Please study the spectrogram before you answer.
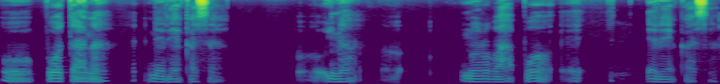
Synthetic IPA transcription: o̰po̞tana | neɾeakasa̰ | o̰ʔina | noɾoβapoe | eɾekasa

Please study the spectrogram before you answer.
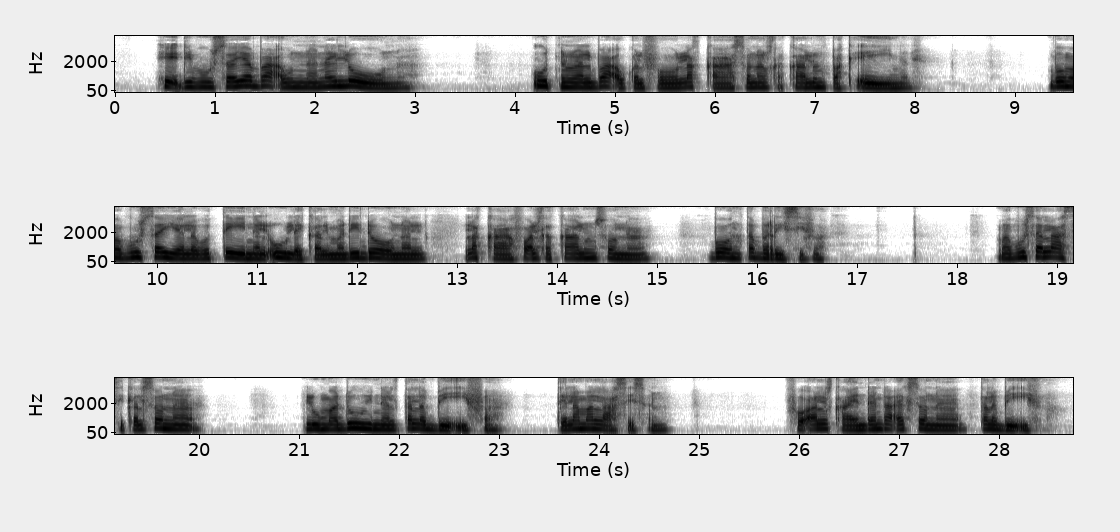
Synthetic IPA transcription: hedibusaijaba̰ʔunanailona | ut̪unlalbaʔukalfɔlakasɔnalkakalunpakɛenal | bɔmabusaijalabɔt̪enalʔulɛkalmadidɔnalː | akafalkakalunsɔna | bɔnt̪abaɾisifa | mʔabusalasikalsɔna | lumaduinalt̪alabeʔḭfa | t̪ɛlamalasḭsɔn | fɔʔalkaɛndandaʔɛksɔnat̪alabeʔḭfḁ

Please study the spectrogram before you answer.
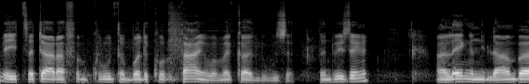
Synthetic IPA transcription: met̪i̥saʈ͡ʂiaɾafamikuɾut̪aŋbalekoɾut̪aɲwamajkaluzəz̥aniwezaɲə | alajŋənilambə

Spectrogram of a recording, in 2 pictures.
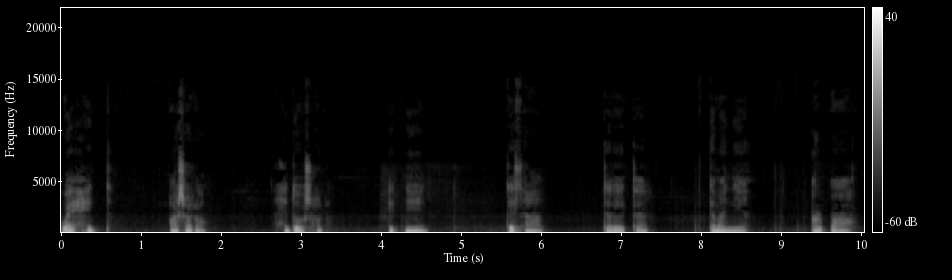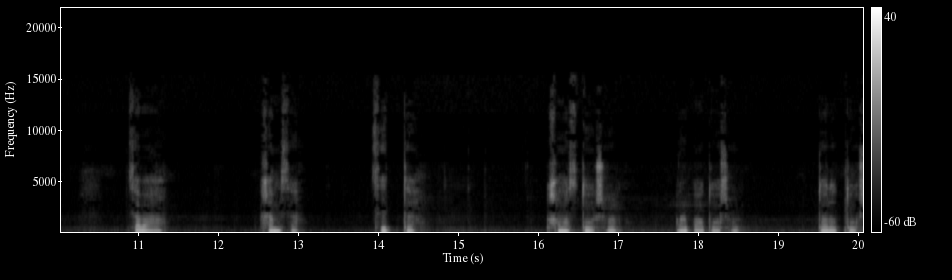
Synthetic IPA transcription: waːħɪd̪ | ʕaʃɑɾˤɑ | ħɪd̪ɑːʃɑɾˤ | ʔɪt̪neːn | t̪ɪsʕa | t̪alaːt̪a | t̪amanja | ʔɑɾˤbɑʕa | sabʕa | xamsa | sɪt̪ːa | xamɑst̪ɑːʃɑɾˤ | ʔɑɾˤbɑʕt̪ɑːʃɑɾˤ | t̪ɑlɑt̪ˤːɑːʃ

